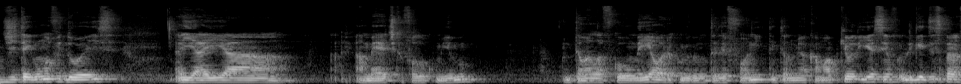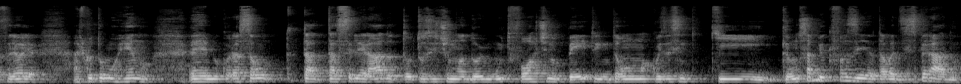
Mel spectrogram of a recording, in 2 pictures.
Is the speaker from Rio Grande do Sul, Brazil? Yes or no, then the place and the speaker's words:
no; São Paulo, Brazil; moved away as an adult; now in Rio de Janeiro, Brazil; eu sou de São Paulo, né? Mas eu moro aqui no Rio de Janeiro atualmente, já tem 5, 6 anos por aí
